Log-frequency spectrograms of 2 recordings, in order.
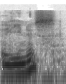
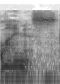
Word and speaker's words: Linus: Linux or Linus what's the exact your preferred pronunciation um when I speak Swedish it's lenus when I speak Finnish it's lenus when I speak English it's lonus and I really don't care how people pronounce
